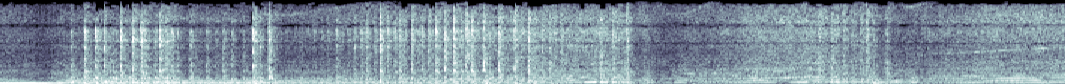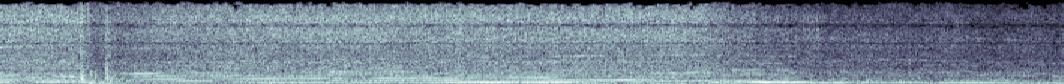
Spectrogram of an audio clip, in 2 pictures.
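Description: A car engine roars loudly from inside the cabin, revving up through the gears as the car accelerates hard.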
